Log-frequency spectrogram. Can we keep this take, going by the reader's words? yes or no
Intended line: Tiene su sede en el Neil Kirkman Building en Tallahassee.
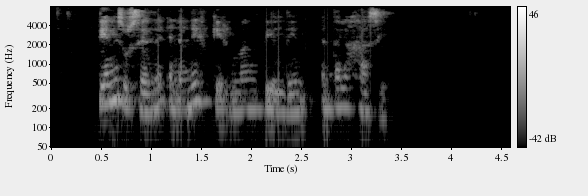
yes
